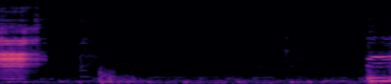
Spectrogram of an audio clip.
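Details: Young woman doing a deliberate pre-gym burp challenge at the gym on leg day: a low, rumbling voiced belch rising out of quiet between bursts of background music.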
